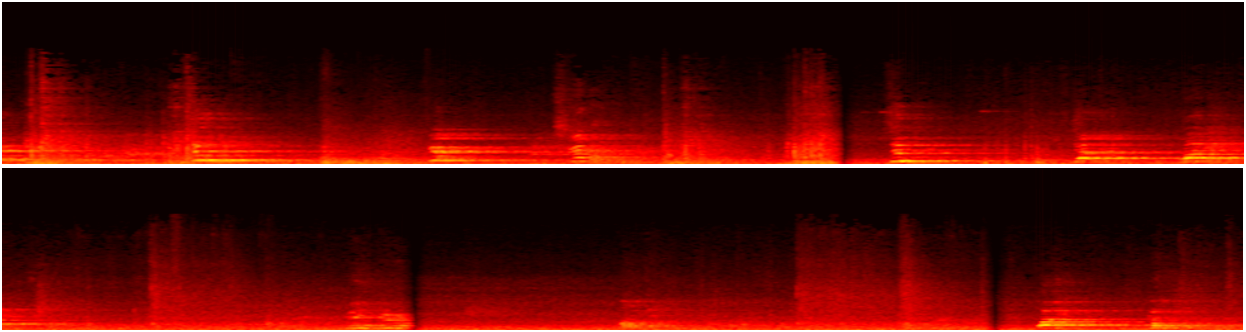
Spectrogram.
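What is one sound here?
A woman calls out short commands with animation in a large echoing hall.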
